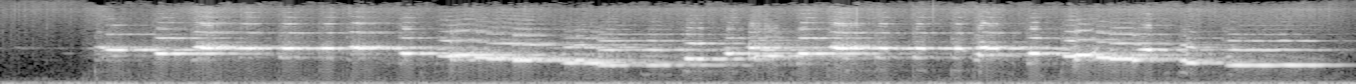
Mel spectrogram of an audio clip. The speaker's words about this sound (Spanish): Por ejemplo, el pajarito, amigo de Pedrito, será la flauta ligera y revoltosa.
